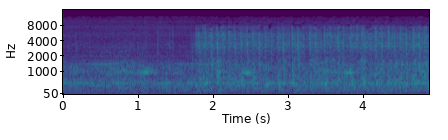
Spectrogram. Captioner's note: teletype clicking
